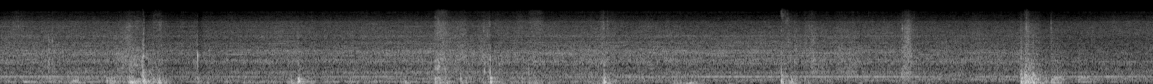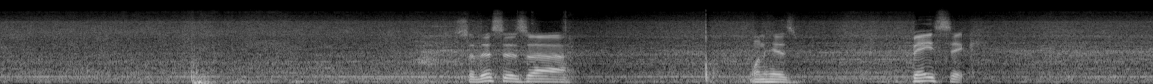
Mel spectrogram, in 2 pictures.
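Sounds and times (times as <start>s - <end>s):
cnc machine whirring: 0.0s - 23.0s
knocks and thumps of handling: 0.5s - 2.2s, 2.8s - 7.2s, 7.8s - 9.4s, 10.2s - 11.0s.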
